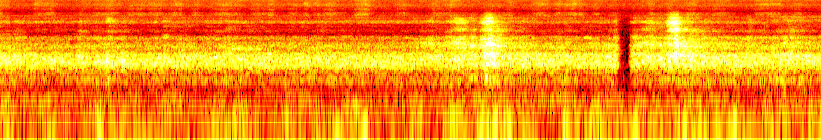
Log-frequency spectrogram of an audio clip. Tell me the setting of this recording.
park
